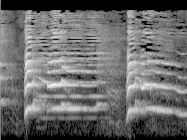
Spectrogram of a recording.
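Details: A Shih Tzu "sings" along to a beginner's violin practice, as if critiquing it, with two high, wavering howls, each starting sharply and holding for about a second.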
